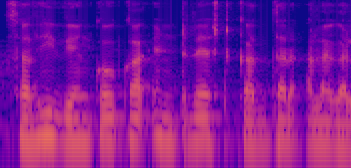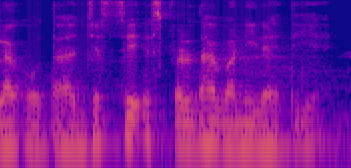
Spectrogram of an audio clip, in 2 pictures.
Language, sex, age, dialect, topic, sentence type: Hindi, male, 25-30, Awadhi Bundeli, banking, statement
